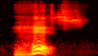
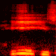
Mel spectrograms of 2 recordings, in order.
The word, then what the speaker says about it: his: Here we say his, okay, his, not he's, okay, it's his. Very short e here, his.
